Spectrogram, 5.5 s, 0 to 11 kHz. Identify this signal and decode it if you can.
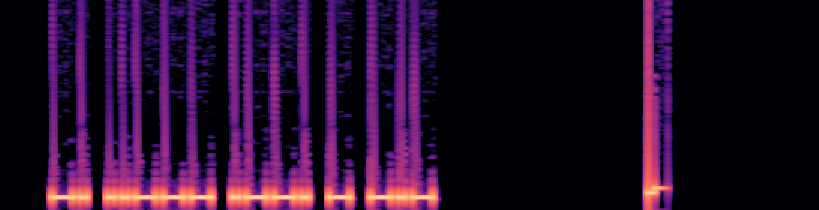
Morse code, heard as a keyed tone, about 25 wpm, 700 Hz. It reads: N2PTK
